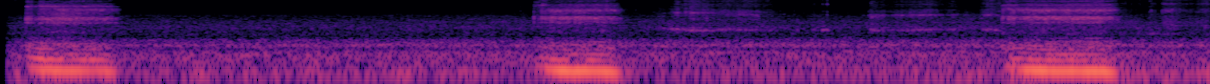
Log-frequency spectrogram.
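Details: Golden Retriever sniffling through its nose to appeal for attention; three short nasal snorting bursts, each about half a second long, come roughly every two to two and a half seconds, with a low rumbling tone under hissy breath noise.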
